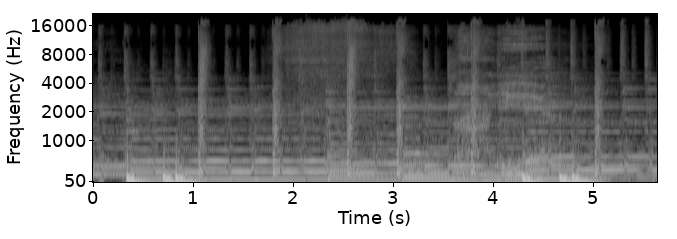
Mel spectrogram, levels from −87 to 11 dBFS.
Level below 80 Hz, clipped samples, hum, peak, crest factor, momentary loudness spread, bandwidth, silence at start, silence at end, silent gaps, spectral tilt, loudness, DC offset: -26 dBFS; under 0.1%; none; -6 dBFS; 16 dB; 7 LU; 19 kHz; 0 s; 0 s; none; -6 dB/octave; -24 LUFS; under 0.1%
